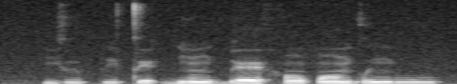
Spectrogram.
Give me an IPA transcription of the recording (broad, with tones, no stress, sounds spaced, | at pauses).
j ɨ˨ p i˨ t e˧ ɡ͡b ũ˦ ɡ͡b ɛ˨˦ h ɔ̃˧ p ɔ̃˦ ɡʷ i˨˦ ŋ u˧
